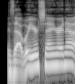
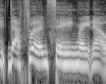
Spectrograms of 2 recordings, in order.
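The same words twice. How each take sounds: First: Incredulous question, pitched high and rising at the end; Shannon. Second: Exaggerated high, drawn-out mimicry; Tamara mocking Shannon. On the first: Retold or imitated. Shannon challenging Tamara after being yelled at, high incredulous question. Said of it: "And then Shannon goes". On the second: Tamara parroting Shannon back at her, high mocking imitation. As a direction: throw the words back in a slow, high mocking voice. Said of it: "Like, she imitates Shannon".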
